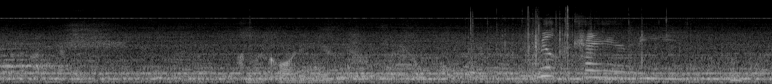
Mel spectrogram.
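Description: A snack packet crinkles in a hand.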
